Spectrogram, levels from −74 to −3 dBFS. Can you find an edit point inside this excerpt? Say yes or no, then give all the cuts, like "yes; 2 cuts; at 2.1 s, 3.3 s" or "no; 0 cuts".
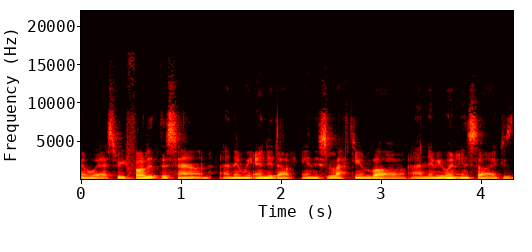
yes; 3 cuts; at 1.3 s, 2.1 s, 3.2 s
